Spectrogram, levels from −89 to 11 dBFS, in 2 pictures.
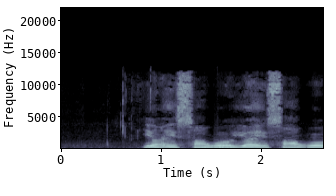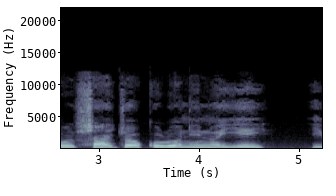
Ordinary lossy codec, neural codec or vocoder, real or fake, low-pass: AAC, 32 kbps; vocoder, 44.1 kHz, 128 mel bands, Pupu-Vocoder; fake; 19.8 kHz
